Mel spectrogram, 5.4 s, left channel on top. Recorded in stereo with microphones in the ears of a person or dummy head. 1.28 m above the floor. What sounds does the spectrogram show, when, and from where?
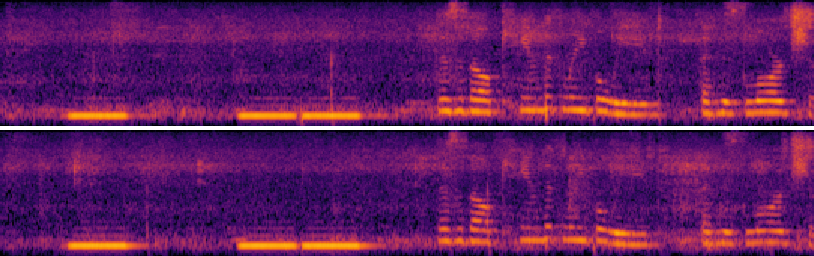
0.4 s a phone buzzing: 5° right (ahead or behind), 0.9 m
2.9 s a woman speaking: centre (ahead or behind), 0.7 m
